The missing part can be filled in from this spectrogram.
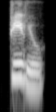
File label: "preview", Indian; Dictionary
